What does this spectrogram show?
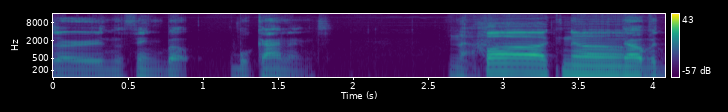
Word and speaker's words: Buchanan's: How do you guys pronounce it? It's, Buchanas? it's Irish whiskey. It's so Irish actually, Well, it's Buchanan's, it's right? Buchanan's. Yeah. Yeah. But the Hispanics call it Bucanas.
